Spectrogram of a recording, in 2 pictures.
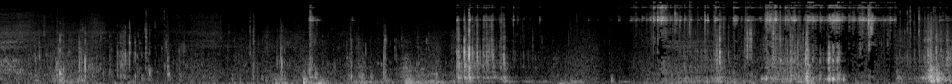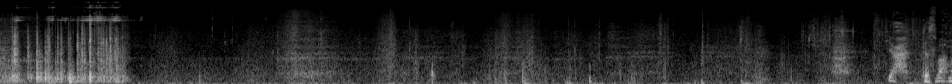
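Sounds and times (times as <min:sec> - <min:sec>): metal objects clinking: 0:03.1 - 0:03.6, 0:04.6 - 0:05.4, 0:06.0 - 0:11.0.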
